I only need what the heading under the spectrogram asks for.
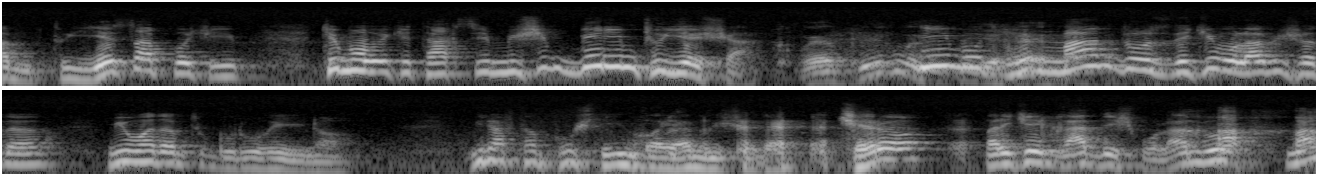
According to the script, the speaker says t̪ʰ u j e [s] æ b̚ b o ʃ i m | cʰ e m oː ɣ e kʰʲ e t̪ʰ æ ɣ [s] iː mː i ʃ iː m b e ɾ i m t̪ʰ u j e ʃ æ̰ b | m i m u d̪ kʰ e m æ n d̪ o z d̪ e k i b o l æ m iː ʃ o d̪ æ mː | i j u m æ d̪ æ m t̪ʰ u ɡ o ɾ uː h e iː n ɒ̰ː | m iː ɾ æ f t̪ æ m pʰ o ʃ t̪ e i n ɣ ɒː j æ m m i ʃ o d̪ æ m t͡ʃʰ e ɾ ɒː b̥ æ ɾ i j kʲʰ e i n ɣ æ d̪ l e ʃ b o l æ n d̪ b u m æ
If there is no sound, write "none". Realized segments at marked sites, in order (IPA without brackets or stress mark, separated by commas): s, s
